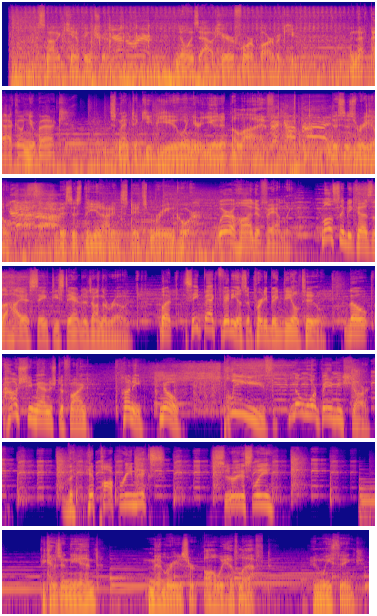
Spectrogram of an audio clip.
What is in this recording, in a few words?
Commercial, Voice Over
